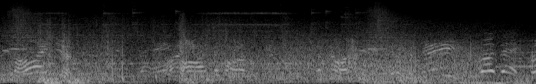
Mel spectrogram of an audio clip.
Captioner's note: rescuers yelling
